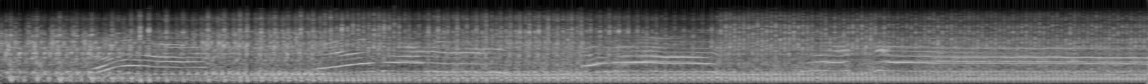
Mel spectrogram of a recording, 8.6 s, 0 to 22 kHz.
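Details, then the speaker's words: Snapper I 422 antique two-stroke snowblower, non-running from suspected bad gasoline and dirty carburetor, first start after carb work before idle tuning: engine surging up and dropping back, hunting and won't hold steady idle. "nope nope doesn't really want to idle come on"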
